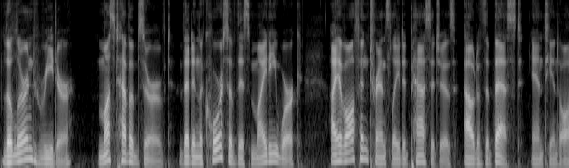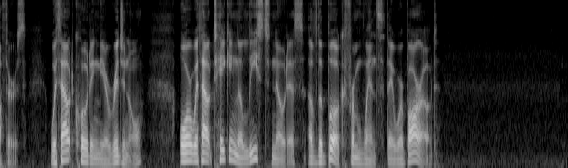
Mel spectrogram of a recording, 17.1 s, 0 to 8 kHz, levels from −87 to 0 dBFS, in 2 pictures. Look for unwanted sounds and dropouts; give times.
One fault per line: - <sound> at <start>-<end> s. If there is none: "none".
none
